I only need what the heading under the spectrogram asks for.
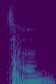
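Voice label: "cen", Mandarin Chinese, second tone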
